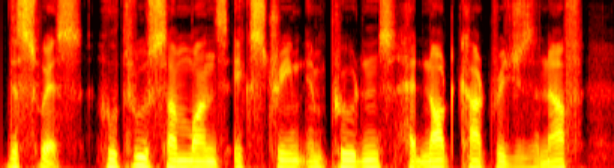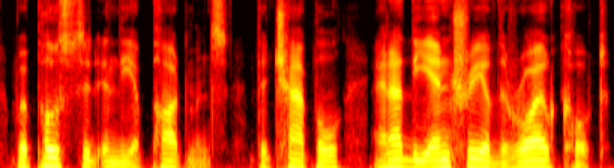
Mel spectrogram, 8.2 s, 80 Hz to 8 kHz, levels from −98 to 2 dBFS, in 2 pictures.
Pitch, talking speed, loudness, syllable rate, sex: 105 Hz, 200 wpm, -19 LUFS, 5.9 syllables/s, male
